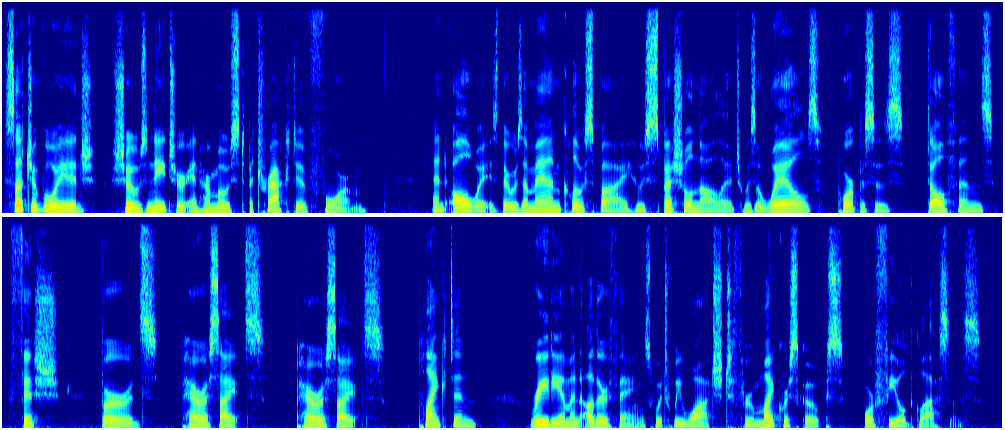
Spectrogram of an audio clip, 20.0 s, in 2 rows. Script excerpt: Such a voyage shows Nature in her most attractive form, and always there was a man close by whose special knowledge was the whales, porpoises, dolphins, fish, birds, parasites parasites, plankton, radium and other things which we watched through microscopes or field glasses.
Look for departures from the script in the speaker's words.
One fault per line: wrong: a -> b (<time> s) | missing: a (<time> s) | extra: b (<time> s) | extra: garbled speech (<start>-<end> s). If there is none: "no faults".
no faults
